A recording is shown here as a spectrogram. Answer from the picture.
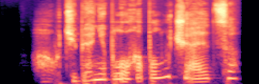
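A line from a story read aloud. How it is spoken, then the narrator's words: Whisper. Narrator (Russian): услышала я шепот мага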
